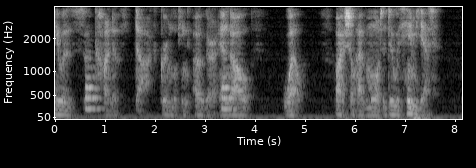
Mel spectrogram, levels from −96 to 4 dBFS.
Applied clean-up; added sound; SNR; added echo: none; Brass instrument; 11 dB; reverberation time 0.3 s.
